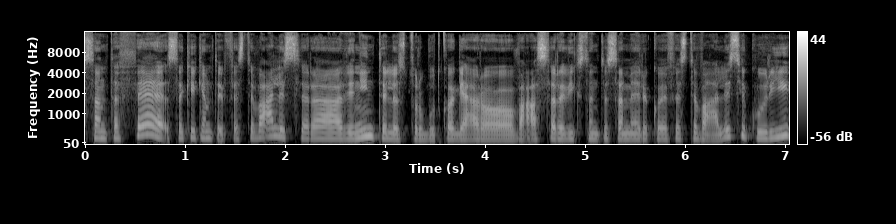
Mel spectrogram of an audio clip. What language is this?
Lithuanian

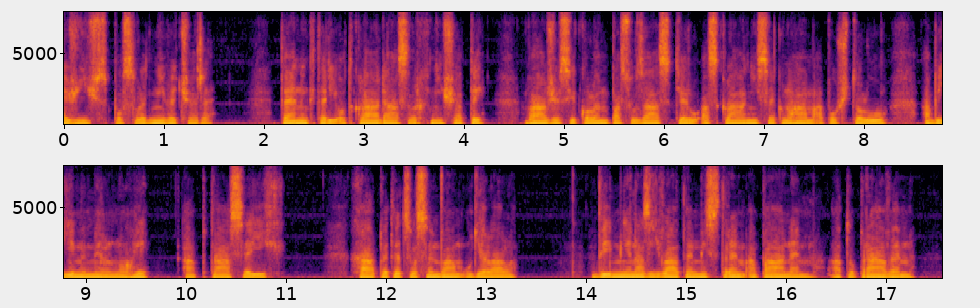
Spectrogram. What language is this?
Czech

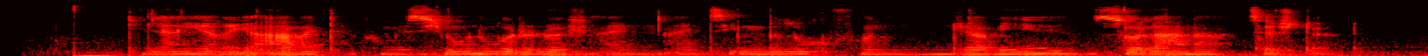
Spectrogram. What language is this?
German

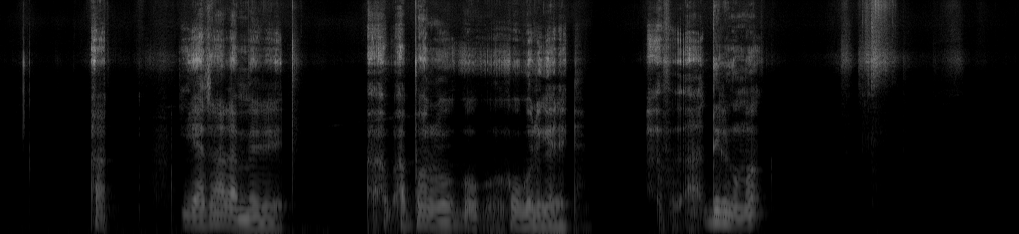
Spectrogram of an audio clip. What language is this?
Balanta-Ganja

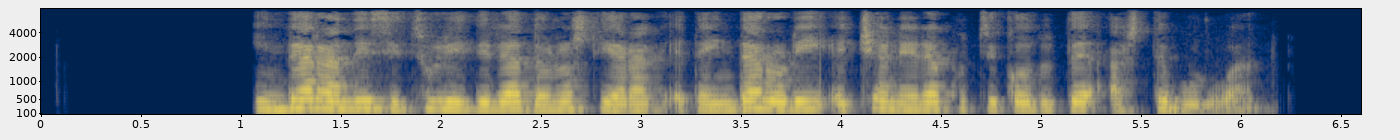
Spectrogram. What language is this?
Basque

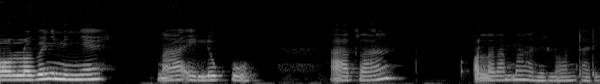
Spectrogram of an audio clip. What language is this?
Masai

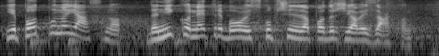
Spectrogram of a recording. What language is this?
Serbian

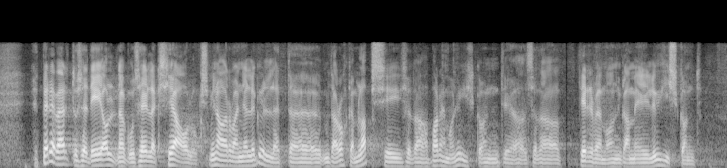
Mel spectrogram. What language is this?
Estonian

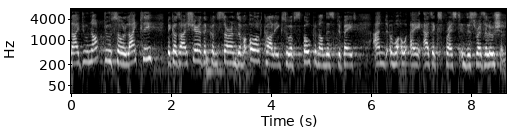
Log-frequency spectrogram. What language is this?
English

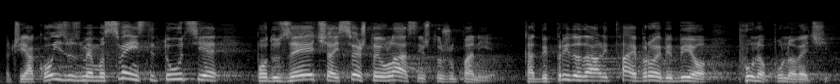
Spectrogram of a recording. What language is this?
Croatian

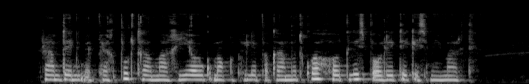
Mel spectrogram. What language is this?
Georgian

